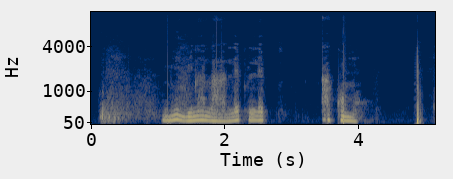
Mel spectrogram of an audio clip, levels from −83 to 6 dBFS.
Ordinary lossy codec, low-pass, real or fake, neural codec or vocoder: AAC, 32 kbps; 10.8 kHz; real; none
